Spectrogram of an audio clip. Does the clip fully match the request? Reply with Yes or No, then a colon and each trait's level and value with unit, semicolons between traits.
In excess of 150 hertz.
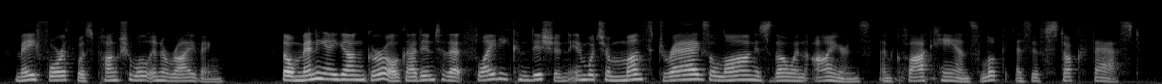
Yes: high, 190 Hz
